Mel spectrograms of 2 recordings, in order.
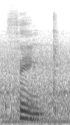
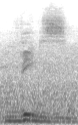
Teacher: think is voiceless and then these is voice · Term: th sounds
